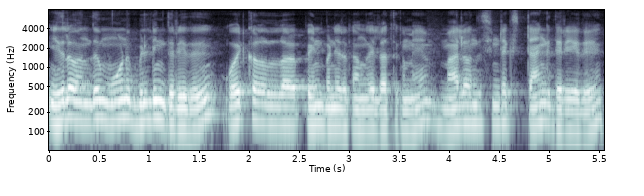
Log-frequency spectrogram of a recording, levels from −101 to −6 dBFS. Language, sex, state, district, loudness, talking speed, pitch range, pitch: Tamil, male, Tamil Nadu, Kanyakumari, -16 LUFS, 130 wpm, 115-140 Hz, 130 Hz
